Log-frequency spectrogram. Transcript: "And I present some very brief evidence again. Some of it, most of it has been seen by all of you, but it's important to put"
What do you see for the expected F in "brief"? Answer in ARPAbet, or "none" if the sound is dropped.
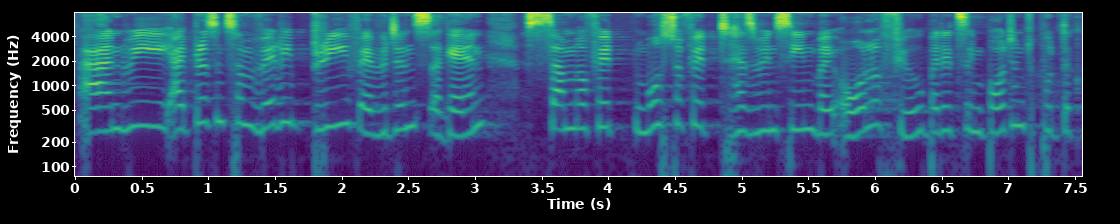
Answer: F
